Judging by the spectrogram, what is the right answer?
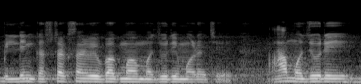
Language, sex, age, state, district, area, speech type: Gujarati, male, 18-30, Gujarat, Valsad, rural, spontaneous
